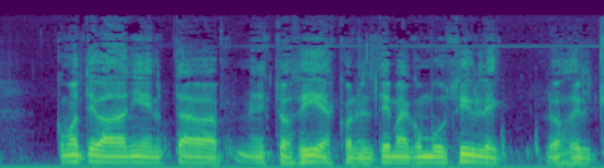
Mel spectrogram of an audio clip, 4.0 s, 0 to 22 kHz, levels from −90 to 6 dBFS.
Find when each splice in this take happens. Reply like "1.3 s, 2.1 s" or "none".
1.1 s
